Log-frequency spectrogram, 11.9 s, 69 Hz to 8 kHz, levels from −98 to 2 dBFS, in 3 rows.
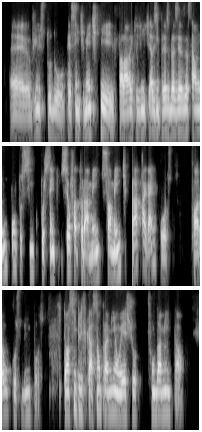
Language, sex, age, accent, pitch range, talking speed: Portuguese, male, 40-59, Brazilian, 110-180 Hz, 185 wpm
